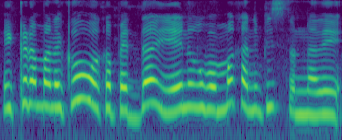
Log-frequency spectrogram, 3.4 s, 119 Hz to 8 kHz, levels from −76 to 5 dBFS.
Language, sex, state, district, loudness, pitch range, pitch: Telugu, female, Andhra Pradesh, Annamaya, -13 LUFS, 290-350 Hz, 315 Hz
